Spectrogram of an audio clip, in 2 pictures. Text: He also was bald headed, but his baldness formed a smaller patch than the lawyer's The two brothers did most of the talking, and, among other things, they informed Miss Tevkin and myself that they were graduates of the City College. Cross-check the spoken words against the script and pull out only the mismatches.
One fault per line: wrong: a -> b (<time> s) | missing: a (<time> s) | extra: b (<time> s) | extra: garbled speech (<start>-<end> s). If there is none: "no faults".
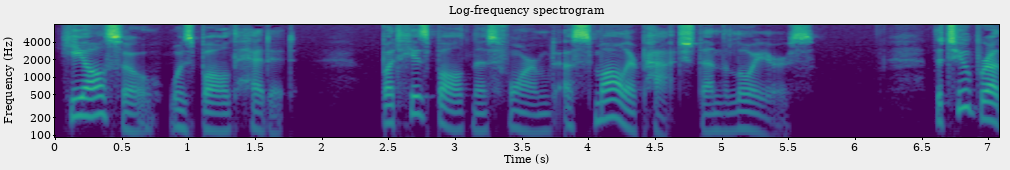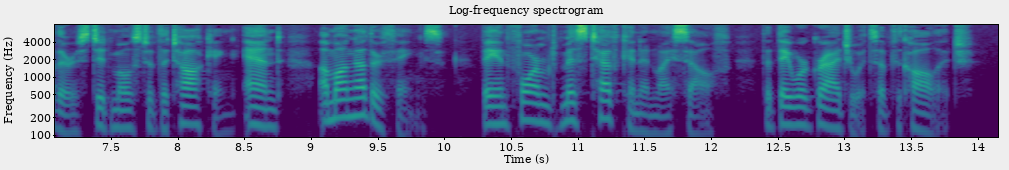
missing: City (13.4 s)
